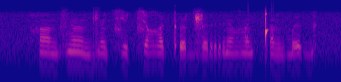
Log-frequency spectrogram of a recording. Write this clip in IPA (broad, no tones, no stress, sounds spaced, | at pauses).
qʰ ə̃ː ɡ z ə̃ː ɡ j ə̃ t͡ɕ ɘ t͡ɕ ə ʁ ɪ kʼ ə ɖ͡ʐ ɘ r ĩ ʁ ĩ ǃ ɐ̃ ɡ m ɘː ɡ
